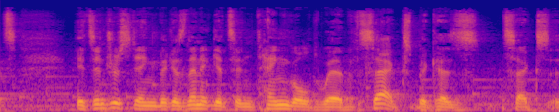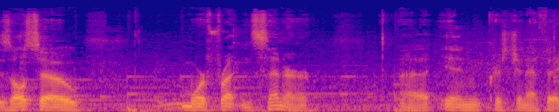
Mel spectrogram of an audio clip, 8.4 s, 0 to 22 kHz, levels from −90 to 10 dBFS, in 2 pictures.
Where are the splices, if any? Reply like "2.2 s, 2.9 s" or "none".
2.7 s, 3.8 s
